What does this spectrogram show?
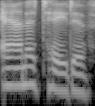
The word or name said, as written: annotative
